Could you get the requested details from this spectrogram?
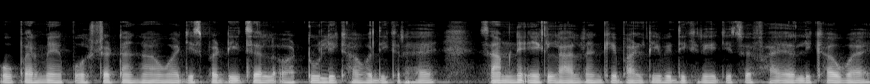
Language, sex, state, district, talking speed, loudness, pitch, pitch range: Hindi, male, Bihar, Katihar, 220 wpm, -20 LUFS, 95 Hz, 90-95 Hz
